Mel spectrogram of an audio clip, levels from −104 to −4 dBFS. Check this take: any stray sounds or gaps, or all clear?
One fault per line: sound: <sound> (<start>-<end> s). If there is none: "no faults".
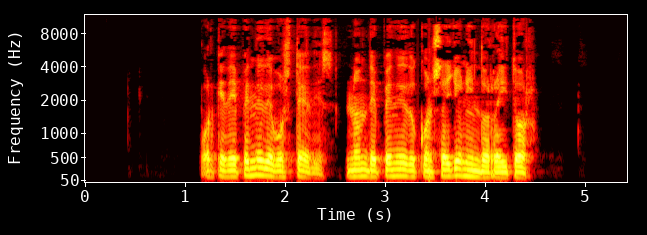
no faults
